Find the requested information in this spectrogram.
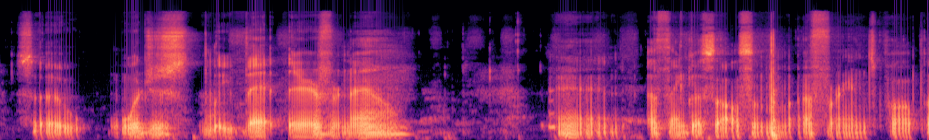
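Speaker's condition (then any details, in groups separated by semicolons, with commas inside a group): Spastic quadriplegic cerebral palsy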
